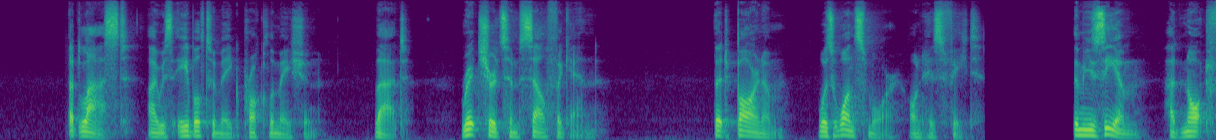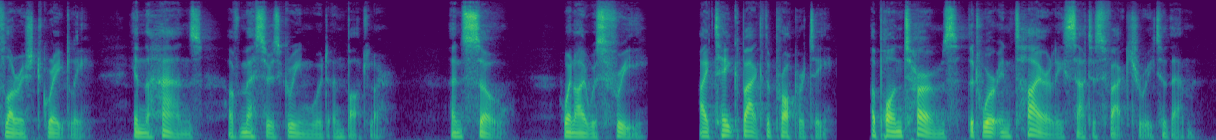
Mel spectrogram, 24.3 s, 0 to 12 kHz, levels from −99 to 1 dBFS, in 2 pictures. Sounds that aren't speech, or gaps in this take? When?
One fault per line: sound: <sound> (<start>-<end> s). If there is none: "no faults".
no faults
